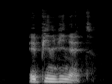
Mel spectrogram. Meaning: barberry
- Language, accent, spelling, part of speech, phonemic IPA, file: French, France, épine-vinette, noun, /e.pin.vi.nɛt/, LL-Q150 (fra)-épine-vinette.wav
